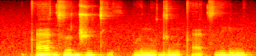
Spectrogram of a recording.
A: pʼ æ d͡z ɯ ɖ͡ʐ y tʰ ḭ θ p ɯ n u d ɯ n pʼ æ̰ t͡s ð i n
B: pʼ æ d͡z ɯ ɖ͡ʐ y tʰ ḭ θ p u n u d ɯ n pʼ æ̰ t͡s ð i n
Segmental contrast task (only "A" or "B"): A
